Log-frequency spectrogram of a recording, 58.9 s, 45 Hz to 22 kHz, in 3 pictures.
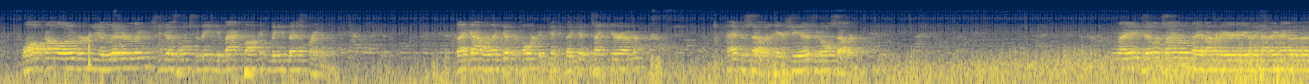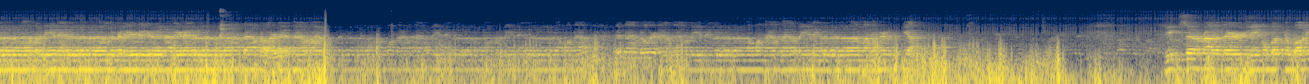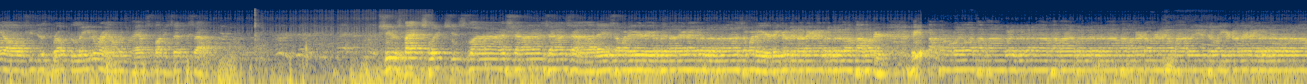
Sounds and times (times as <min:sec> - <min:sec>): Speech: 0:00.3 - 0:58.8.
